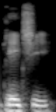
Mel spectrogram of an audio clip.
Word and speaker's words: Gaethje: Can you give me the real pronunciation there? – Justin Gaethje. – Gaethje. Gaethje's got it.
